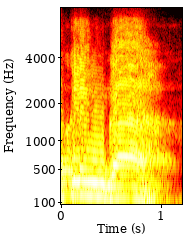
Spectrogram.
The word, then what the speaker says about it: क्लीं: एक शब्द क्लींग शब्द, क्या आधा लय में मिला हुआ, बड़ी की मात्रा और बिंदी, उसका उच्चारण होगा क्लींग। गा की ध्वनि निकलेगी पीछे।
